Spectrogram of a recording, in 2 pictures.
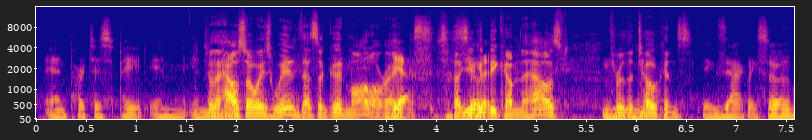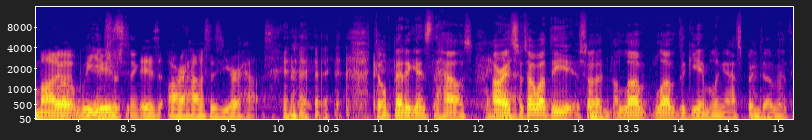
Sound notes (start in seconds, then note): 10.0 laughs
